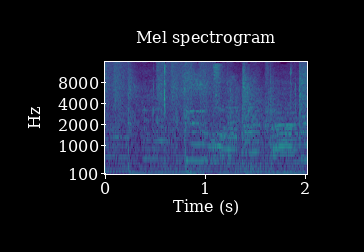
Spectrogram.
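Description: Background music with steady held tones over a low bass.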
